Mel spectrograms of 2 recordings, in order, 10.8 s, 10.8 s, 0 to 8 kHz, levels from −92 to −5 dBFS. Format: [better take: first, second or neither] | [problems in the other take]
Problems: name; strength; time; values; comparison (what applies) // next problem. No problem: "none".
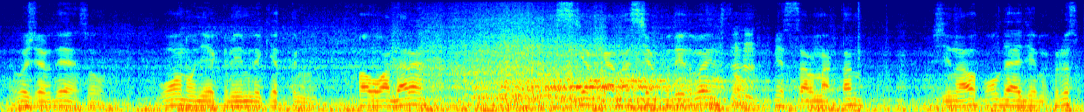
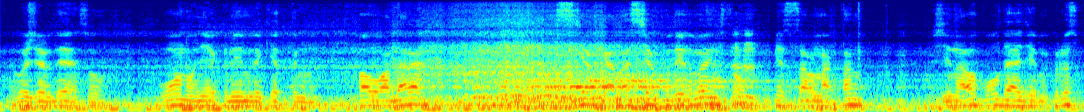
first | room echo; dies away in 0.4 s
